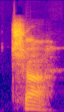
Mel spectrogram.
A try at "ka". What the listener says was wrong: Okay, so this one you're seeing the CH, but this one will be pronounced like ka. Ka.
